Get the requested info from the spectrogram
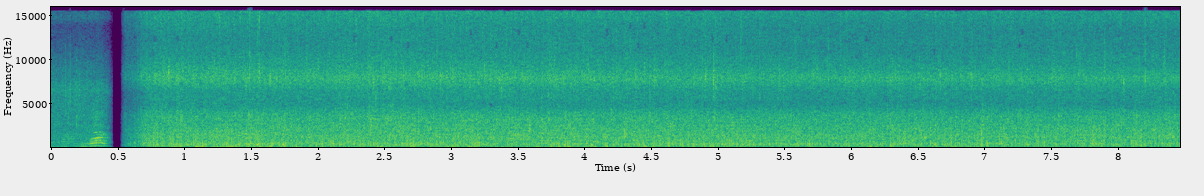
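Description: Heavy tropical rain pouring down, a loud, dense, unbroken hiss. The sound drops out briefly about half a second in, then resumes and holds steady.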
